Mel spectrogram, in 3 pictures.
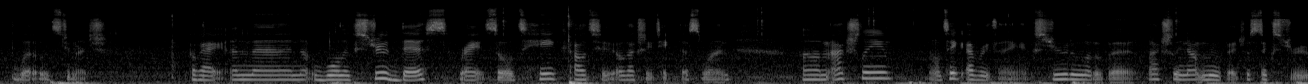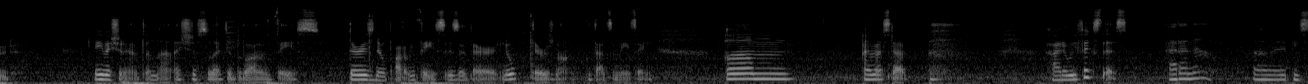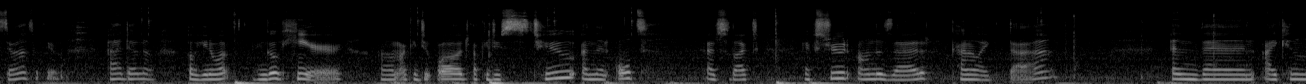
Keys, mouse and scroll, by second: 0.6 ctrl+z, 1.1-1.9 scroll up 2, 1.9 middle click, 2.4-3.5 scroll up 2, 3.5 Tab, 5.0 click, 5.8 a, 7.6 click, 8.8 click, 9.2 a, 15.5 middle click, 15.9 click, 16.8 middle click, 17.4 Tab, 18.6-21.9 middle drag, 22.6-23.8 scroll down 2, 23.8-24.4 scroll up 2, 24.4-24.7 scroll down 1, 25.2 scroll down 1, 25.9-27.7 scroll up 1, 27.7 click, 28.6 Tab, 30.3 alt+click, 31.1 2, 31.7 click, 33.9 e, 36.9 middle click, 37.8 Tab, 38.5 middle click.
